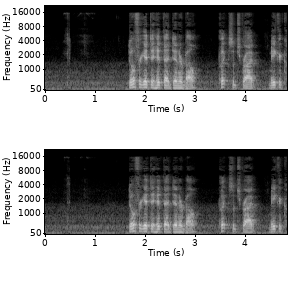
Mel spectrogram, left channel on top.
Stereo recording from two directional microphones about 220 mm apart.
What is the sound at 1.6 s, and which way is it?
Speech, 40° left (ahead or behind).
